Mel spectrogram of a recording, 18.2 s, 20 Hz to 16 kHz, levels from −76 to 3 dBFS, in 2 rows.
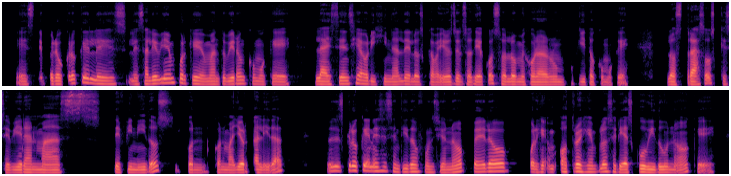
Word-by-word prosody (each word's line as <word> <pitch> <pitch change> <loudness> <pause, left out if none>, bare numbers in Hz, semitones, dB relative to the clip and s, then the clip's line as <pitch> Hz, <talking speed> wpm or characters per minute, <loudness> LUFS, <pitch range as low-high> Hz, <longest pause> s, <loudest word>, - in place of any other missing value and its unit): este, 125 0 -5
pero, 130 -1 0
creo 165 +4 -1
que 195 0 +2
les 140 -3 0
les 130 0 -4
salió 145 +3 +2
bien 180 +2 +2
porque, 150 -8 +1
mantuvieron 125 +4 0
como 130 -4 -5
que 115 -2 -1 0.3
la 125 -1 +4
esencia 140 +5 0
original 120 -1 -2
de 130 -1 +1
Los 115 -1 -1
Caballeros 110 0 0
Del 125 -2 -2
Zodiaco, 115 0 0
solo 120 -5 +1
mejoraron 110 -1 +2
un 115 -1 -2
poquito 115 -5 -5
como - - -8
que - - -5 0.5
los 115 -1 +1
trazos 120 -10 +2
que 120 - -10
se 115 -1 -3
vieran 115 +1 +2
más 115 -1 -1
definidos 120 - 0
y - - -19
con 115 -2 -3
con 115 0 -3
mayor 115 +1 +3
calidad. 115 -2 0 0.5
Entonces 180 0 -1
creo 195 -1 +3
que - - +3
en 175 - +2
ese 175 0 0
sentido 145 -2 0
funcionó, 125 +3 -1
pero, 160 +3 +3 0.2
por 135 - +2
ejem 135 0 -2
otro 150 +1 +4
ejemplo 135 +1 +1
sería 135 -4 +3
Scooby-Doo, 120 -2 +3
¿no?, 120 - -1
que - - -5
125 Hz, 180 wpm, -24 LUFS, 115-145 Hz, 0.5 s, la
